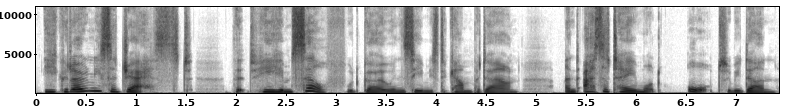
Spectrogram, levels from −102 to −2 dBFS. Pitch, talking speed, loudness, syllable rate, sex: 210 Hz, 160 wpm, -20 LUFS, 4.4 syllables/s, female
